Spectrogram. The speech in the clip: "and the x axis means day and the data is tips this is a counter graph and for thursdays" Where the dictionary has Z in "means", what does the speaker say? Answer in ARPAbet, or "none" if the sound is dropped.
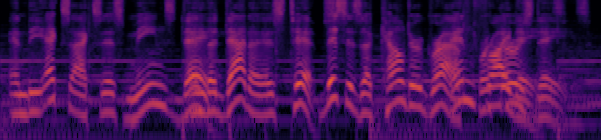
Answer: Z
